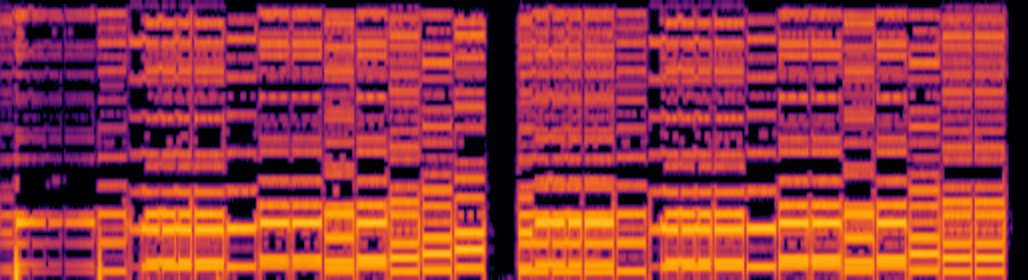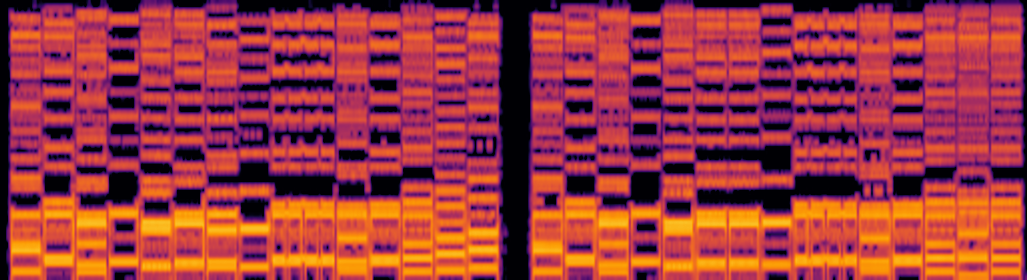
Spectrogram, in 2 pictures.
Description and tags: recording of a handheld game tronic device. i connected the device directly from the plate to the audio in of my computer. so the sound is kind of original. the batteries were little low, so the audio is mutated and sounds strange.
